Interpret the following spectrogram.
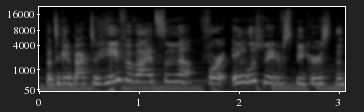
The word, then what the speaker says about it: Hefeweizen: Most people here in the US say Hefeweizen or Hefeweizen maybe. Well, in German, we pronounce this word Hefeweizen.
